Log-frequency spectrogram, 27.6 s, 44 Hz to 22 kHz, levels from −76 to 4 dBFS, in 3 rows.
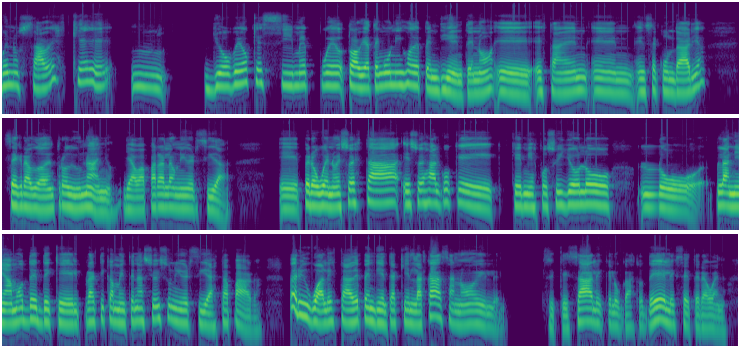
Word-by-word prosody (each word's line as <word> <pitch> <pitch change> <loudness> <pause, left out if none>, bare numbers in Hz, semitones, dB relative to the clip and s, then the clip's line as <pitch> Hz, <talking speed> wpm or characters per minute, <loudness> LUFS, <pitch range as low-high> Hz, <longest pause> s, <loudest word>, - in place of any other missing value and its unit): Bueno, 220 0 -1
¿sabes 195 - -2
qué?, 260 -5 -4 0.2
mm, 195 -3 -5 0.5
yo 205 +3 0
veo 235 +4 +1
que 255 0 -2
sí 225 -3 -5
me 215 +1 -1
puedo 215 -1 -2
todavía 190 -3 +4
tengo 205 +3 +1
un 225 0 +1
hijo 225 +1 +1
dependiente, 165 - 0
¿no?, 145 +5 0
eh, 140 -6 +1
está 150 -1 -2
en 165 0 -2
en 150 -4 -3
en 155 +1 -2
secundaria, 155 - 0 0.4
se 180 -2 +2
gradúa 150 -3 +3
dentro 150 +3 0
de 155 - +2
1 155 +2 +2
año, 125 -6 +1
ya 140 -1 0
va 135 0 -1
para 160 +2 +1
la 160 0 +1
universidad, 145 -3 -3 0.6
eh, 145 -1 -1
pero 175 -3 +5
bueno, 165 -1 +4
eso 165 +4 0
está 200 0 +4
eso 185 +1 0
es 200 - +1
algo 200 0 0
que 165 -9 +1 0.2
que 170 -2 0
mi 165 -1 +1
esposo 165 +1 -4
y 180 - 0
yo 180 +1 +3
lo 180 -2 +3 0.3
lo 155 - 0 0.2
planeamos 170 0 +3
desde 175 -4 +1
que 160 -3 +1
él 150 0 -3
prácticamente 170 -1 -2
nació 180 +2 -2
y, - - 0
su 205 0 -6
universidad 160 -5 -2
está 160 +4 -5
paga, 110 -4 -3 0.3
pero - - +4
igual 180 -9 +4
está 170 -1 +1
dependiente 170 -3 +1
aquí 165 +1 -4
en 155 -2 0
la 150 - +3
casa, 215 -4 +2
¿no?, 150 +1 -2
él 135 -4 -6 0.4
si - - -12
que 120 0 -8
sale, 175 +4 +3
que 150 - -9
los 135 -2 -4
gastos 130 0 -9
de 185 +6 +4
él, 170 - +1
etcétera, 130 -4 -5
bueno. 110 -4 -7
165 Hz, 175 wpm, -18 LUFS, 150-195 Hz, 0.6 s, pero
